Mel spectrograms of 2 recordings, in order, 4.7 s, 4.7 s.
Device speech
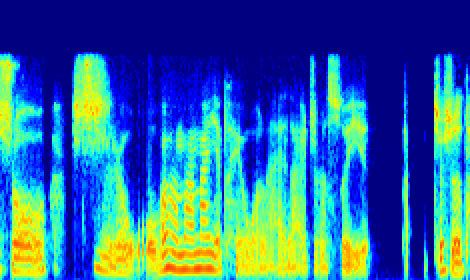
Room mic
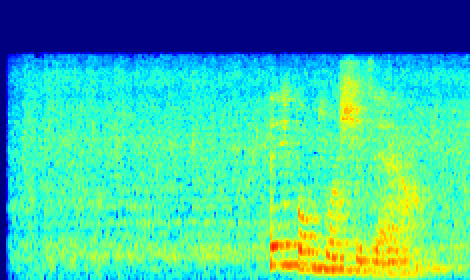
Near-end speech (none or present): present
